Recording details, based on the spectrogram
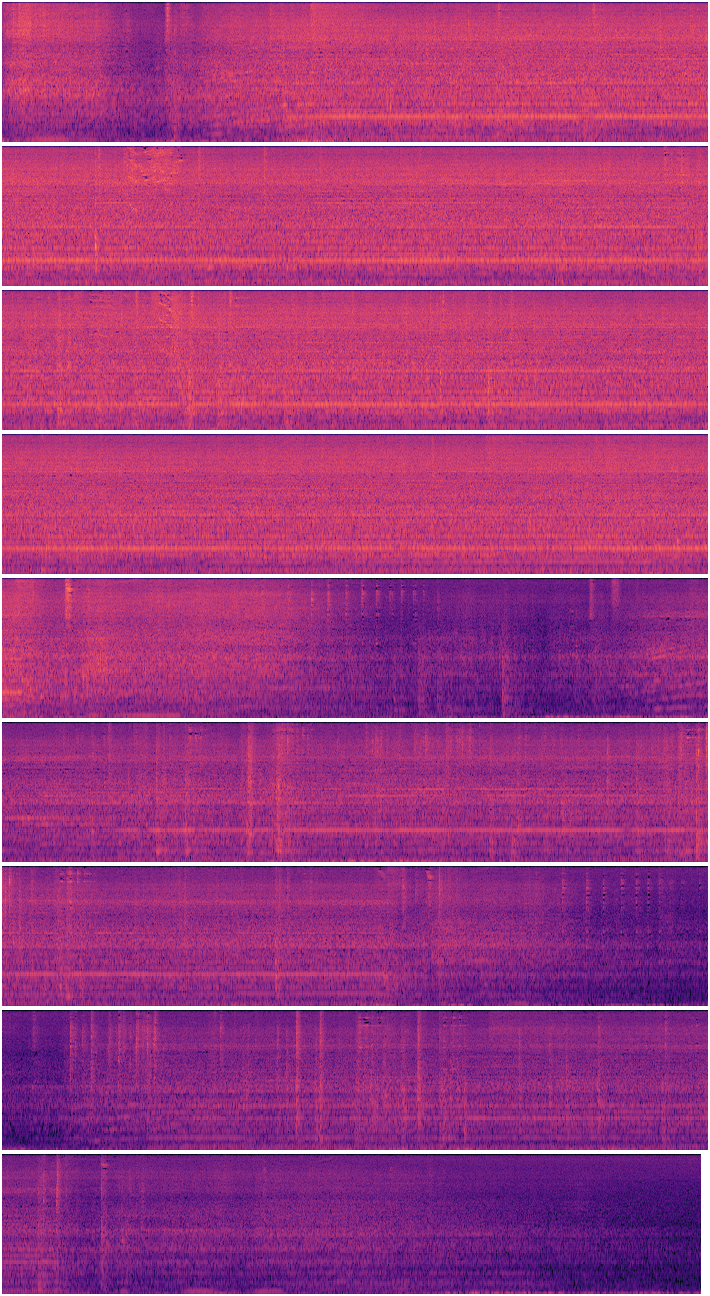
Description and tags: garbage collection
the garbage car stops for collecting garbage, goes to the next house and stops again for collecting garbage
can, car, engine, garbage, lorry, truck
